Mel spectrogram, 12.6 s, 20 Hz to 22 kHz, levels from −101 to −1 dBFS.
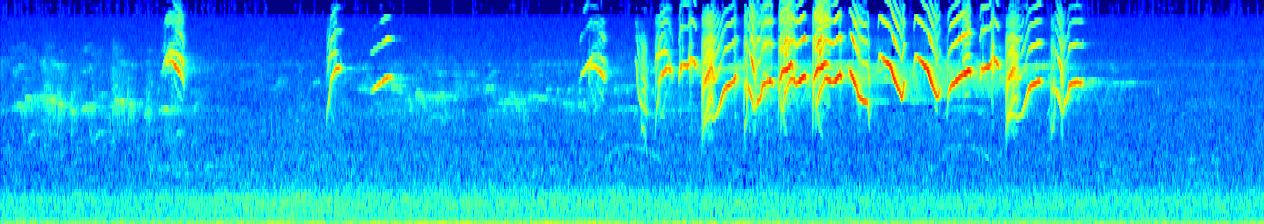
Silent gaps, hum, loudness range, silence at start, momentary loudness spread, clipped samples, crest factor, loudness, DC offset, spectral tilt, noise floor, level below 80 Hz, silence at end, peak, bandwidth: none; none; 20 LU; 1.65 s; 20 LU; under 0.1%; 20 dB; -14 LUFS; under 0.1%; 3.5 dB/octave; -49 dBFS; -48 dBFS; 1.8 s; 0 dBFS; over 20 kHz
